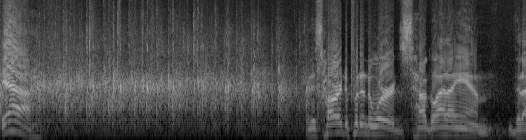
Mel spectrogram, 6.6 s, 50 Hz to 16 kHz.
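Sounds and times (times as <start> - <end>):
speech: 0.0 - 0.7, 3.8 - 6.5
church audience applauding at a morning service: 0.0 - 4.4.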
